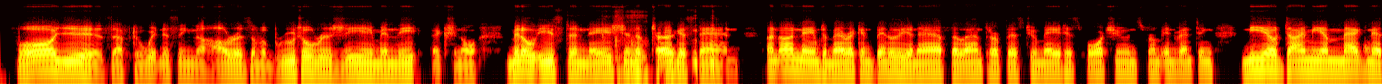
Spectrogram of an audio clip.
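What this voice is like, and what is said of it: Reads aloud in a funny voice. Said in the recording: “In a funny voice.”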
